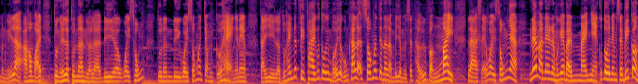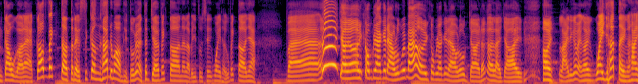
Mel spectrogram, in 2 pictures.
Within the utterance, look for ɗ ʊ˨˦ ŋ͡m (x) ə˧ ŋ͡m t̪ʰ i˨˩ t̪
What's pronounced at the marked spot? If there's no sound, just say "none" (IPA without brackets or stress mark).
h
